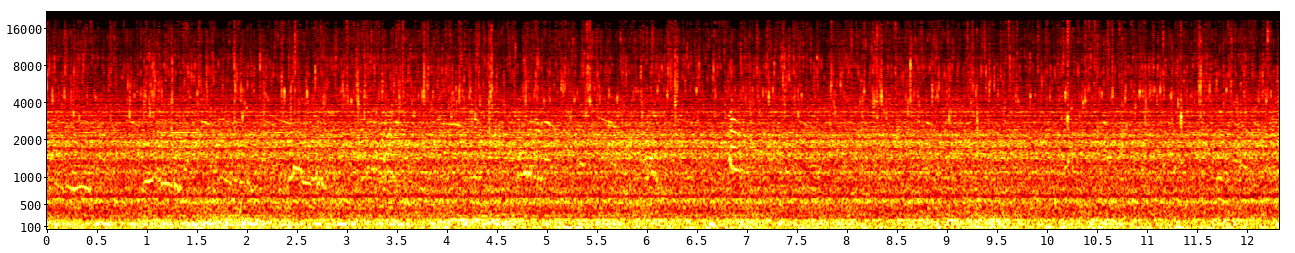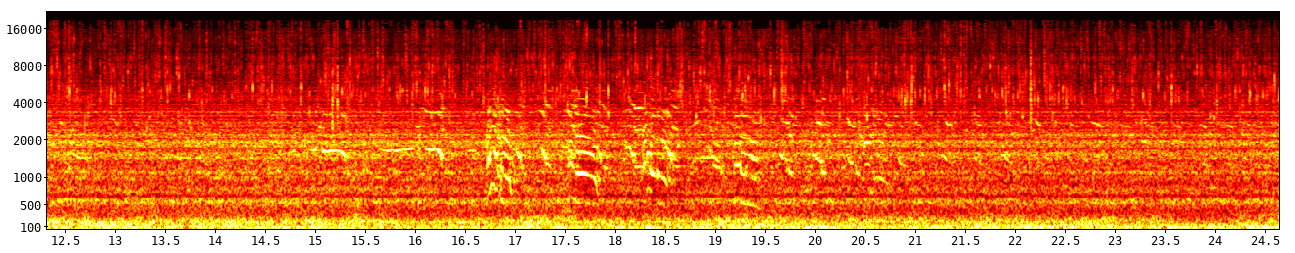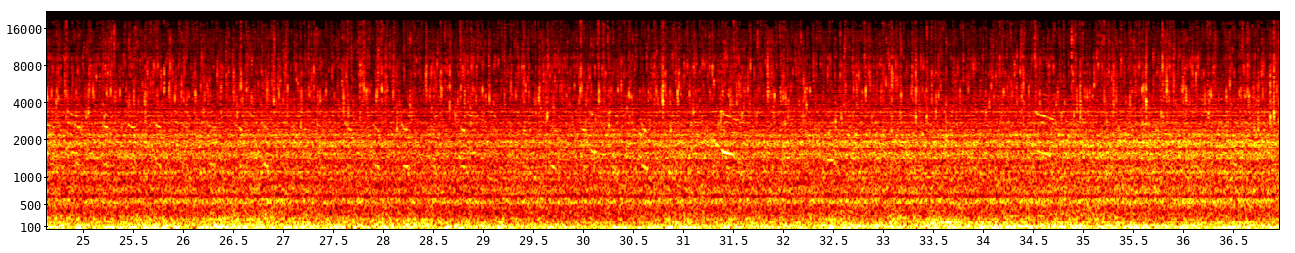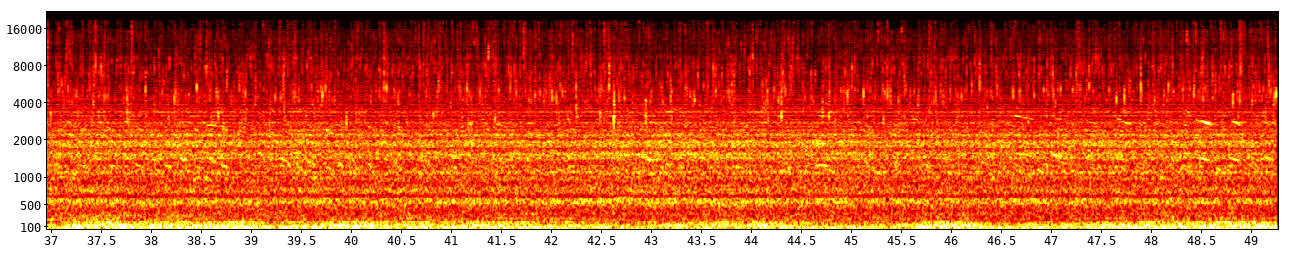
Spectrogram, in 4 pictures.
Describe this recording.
The recording consists of the layering of two soundscapes “In Situ”. The sound of the source of the Douro river, and a recording of the mouth of the river, between the cities of Porto and Vila Nova de Gaia, diffused on location through a pair of portable speakers. I then recorded both soundscapes using two Oktava mk 012 microphones into a Sound Devices Mix pre 3.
